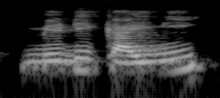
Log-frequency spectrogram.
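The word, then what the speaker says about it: Medicinae: Latin যে root সেটা হল উচ্চারণটা হল মেডিকাইনি বাকলরিয়াস বাকলরিয়াস কাইরুগে। ঠিক আছে? বাইরুগাই যাই বলে যেটা উচ্চারণ এরকম হবে।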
